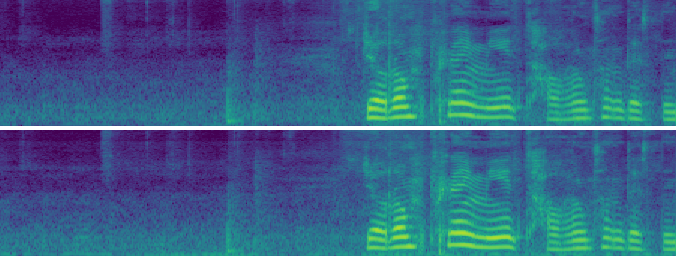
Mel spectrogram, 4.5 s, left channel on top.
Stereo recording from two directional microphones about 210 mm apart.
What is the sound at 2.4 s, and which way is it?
Speech, 20° left (ahead or behind).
